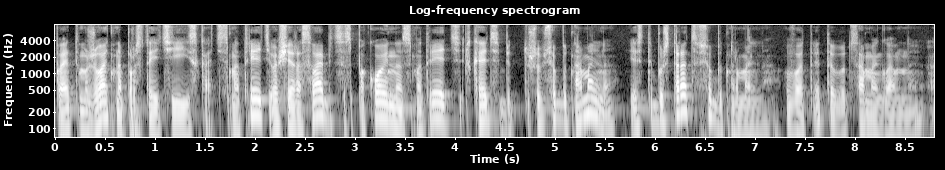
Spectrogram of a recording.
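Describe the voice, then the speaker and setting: A man talks at a very fast pace with lively intonation and hardly any pauses, over noticeable background noise. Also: medium pitch for a man. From Ukraine, Kyiv. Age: 20s. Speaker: product manager and entrepreneur. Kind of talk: casual interview chat. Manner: animated.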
